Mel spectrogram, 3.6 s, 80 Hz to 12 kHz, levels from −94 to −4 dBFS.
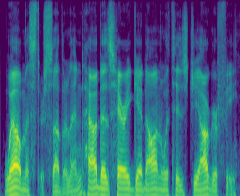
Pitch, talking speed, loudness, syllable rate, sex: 100 Hz, 185 wpm, -19 LUFS, 4.6 syllables/s, male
